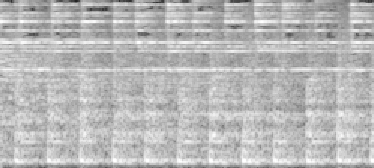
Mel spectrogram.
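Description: Temple percussion and bells for the puja: a fast, steady drumbeat of about six strokes a second with bells ringing continuously over it.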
